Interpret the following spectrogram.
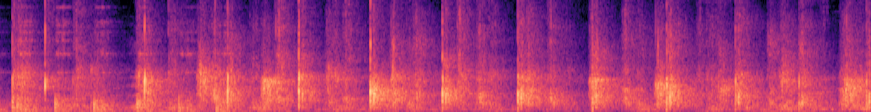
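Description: A small group of people clapping their hands, a brisk, uneven round of applause.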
